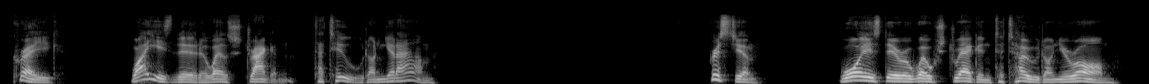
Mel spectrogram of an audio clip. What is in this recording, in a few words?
Welsh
